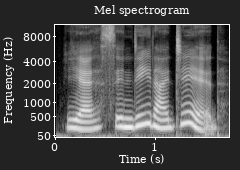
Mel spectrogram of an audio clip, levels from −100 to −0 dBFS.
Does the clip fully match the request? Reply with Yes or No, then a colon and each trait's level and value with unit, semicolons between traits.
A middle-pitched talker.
No: high, 230 Hz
